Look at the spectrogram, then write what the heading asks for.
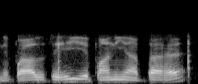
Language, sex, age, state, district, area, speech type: Urdu, male, 60+, Bihar, Supaul, rural, conversation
